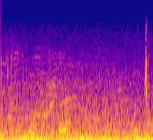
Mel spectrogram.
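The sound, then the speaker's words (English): A boat engine drones steadily, a dense low rumble that holds even throughout, with faint murmuring voices mixed into the noise. “Wow, we love the gas from this boat.”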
